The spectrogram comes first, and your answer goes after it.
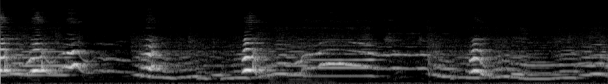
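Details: Singing whippet, a pet dog that howls in place of its usual loud barking while glancing at its owner: short yips burst out, then bend into long, wavering, falling howls with strong overtones, several phrases in a row.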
